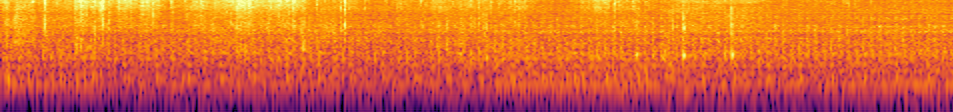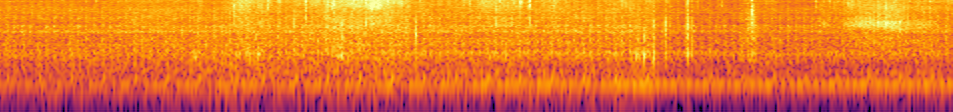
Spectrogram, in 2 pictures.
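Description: Vehicle engine idling steadily, its hum growing stronger in the second half, with a few scattered sharp clicks and scuffs.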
